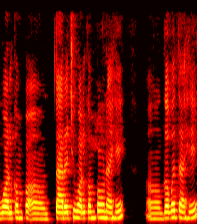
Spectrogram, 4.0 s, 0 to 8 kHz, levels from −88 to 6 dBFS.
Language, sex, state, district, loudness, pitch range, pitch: Marathi, female, Maharashtra, Nagpur, -15 LUFS, 210-235 Hz, 220 Hz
